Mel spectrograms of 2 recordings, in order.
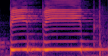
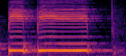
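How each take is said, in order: First: Higher honking beep; truck beep. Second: High honking beep; truck horn beep. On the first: Teacher voicing Blue greeting Hen, bright beep. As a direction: honk like a toy truck. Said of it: "Blue said". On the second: Teacher voicing Blue's horn for the children, playful beep. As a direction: toot it like a little truck horn. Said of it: "Little Blue likes to say". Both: Acted.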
